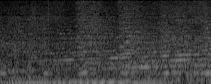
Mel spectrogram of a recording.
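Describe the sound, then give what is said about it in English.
A car engine runs in a steady, loud, low drone with a faint tonal hum, holding constant through the whole stretch without a break. “I get into my car. I turn the key. The car starts. I reverse.”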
